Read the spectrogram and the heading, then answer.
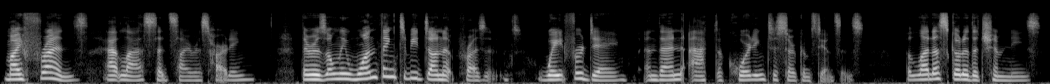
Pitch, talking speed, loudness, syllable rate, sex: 215 Hz, 190 wpm, -18 LUFS, 5.0 syllables/s, female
